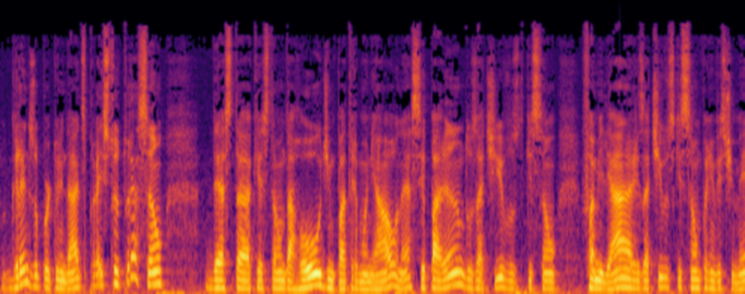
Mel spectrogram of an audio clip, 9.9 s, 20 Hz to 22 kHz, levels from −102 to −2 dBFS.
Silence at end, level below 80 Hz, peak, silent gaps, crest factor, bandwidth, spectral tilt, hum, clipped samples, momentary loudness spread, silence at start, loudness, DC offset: 0 s; -36 dBFS; 0 dBFS; none; 14 dB; 15.5 kHz; -6.5 dB/octave; none; under 0.1%; 8 LU; 0 s; -15 LUFS; under 0.1%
